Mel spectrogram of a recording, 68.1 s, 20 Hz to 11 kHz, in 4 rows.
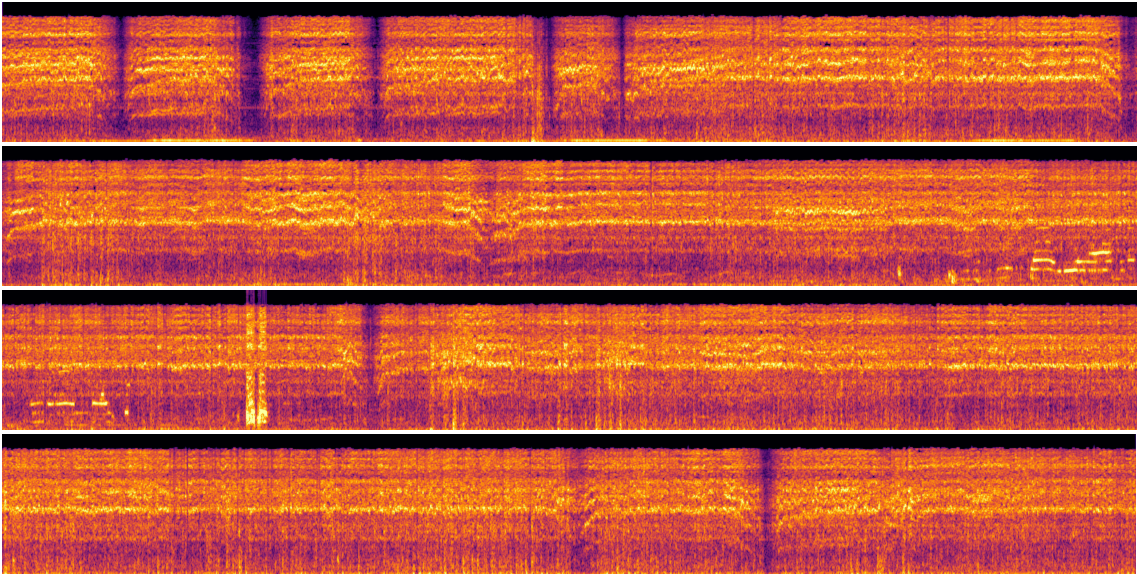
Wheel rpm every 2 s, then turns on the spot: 150, 130, 140, 180, 120, 210, 230, 230, 160, 220, 230, 220, 190, 230, 220, 230, 230, 230, 230, 200, 210, 220, 220, 230, 230, 230, 230, 230, 240, 210, 210, 160, 220, 230.
none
